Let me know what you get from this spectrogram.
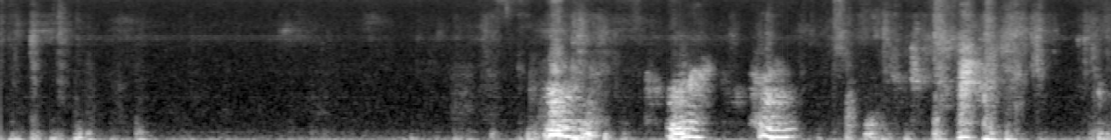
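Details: Two blue roan working cocker spaniels growl and grumble in bursts as they play fight indoors.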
